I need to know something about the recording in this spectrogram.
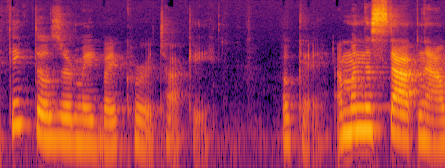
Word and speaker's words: Kuretake: Kuretake. Kuretake Gansei, and then there's also the last name Tomai.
